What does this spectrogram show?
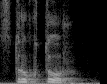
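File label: "struktur", Azerbaijani; Orfoqrafiya Lüğəti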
